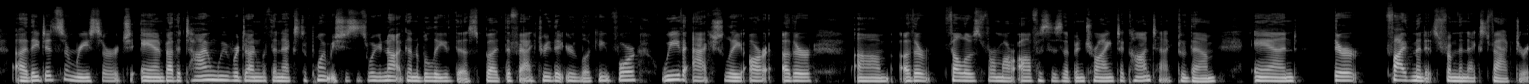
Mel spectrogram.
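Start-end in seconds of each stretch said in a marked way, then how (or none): none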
